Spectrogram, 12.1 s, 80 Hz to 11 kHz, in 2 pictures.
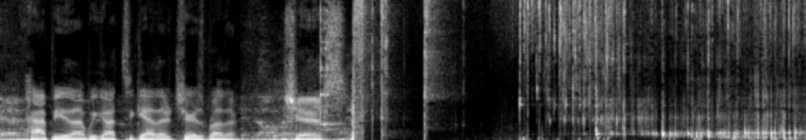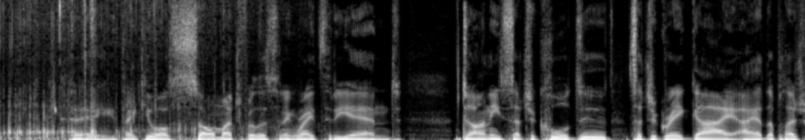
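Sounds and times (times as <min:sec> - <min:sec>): crackle of bubbles: 0:03.6 - 0:08.4
beer pouring into a glass: 0:03.7 - 0:08.4.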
